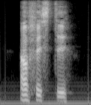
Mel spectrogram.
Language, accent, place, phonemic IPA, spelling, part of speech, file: French, France, Lyon, /ɛ̃.fɛs.te/, infester, verb, LL-Q150 (fra)-infester.wav
- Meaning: to infest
